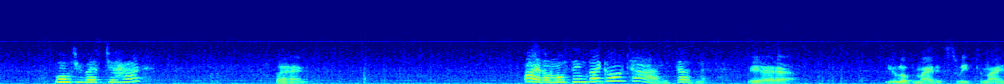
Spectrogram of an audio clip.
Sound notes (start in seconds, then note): none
